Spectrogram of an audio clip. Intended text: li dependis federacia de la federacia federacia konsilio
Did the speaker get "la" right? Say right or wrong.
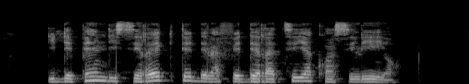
right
